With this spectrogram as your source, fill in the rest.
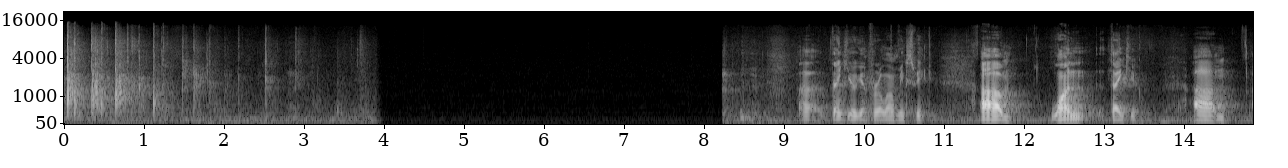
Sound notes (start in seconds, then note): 7.7 applause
